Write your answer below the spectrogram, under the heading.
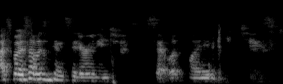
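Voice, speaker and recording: A woman talks at a fairly quick pace. She has a strong Australian accent. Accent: broad Australian. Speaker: conference participant. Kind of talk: panel discussion.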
